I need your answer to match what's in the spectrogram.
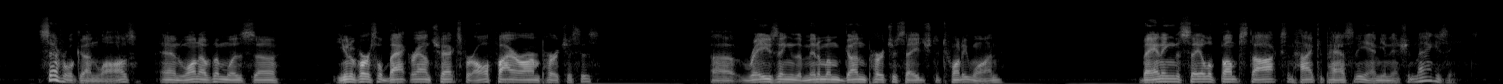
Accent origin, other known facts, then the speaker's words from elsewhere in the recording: Alabama, United States; Or as we pronounced it when I was a little redneck growing up in Alabama, Illinois.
